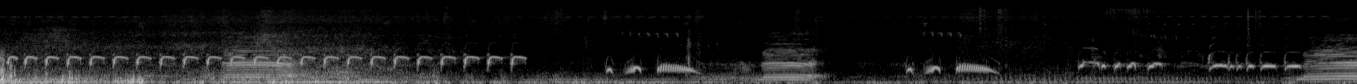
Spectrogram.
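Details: Traditional tame cattle in a countryside herd calling companions. A long run of quick, hooked, high repeated notes opens, then several short, harmonic moos break through at intervals, with more brief chirps near the end.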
